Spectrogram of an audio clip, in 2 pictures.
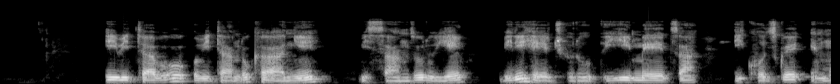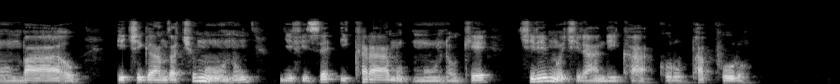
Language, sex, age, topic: Rundi, male, 25-35, education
